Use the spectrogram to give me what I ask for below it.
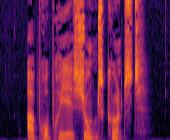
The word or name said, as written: appropriationskunst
